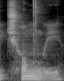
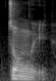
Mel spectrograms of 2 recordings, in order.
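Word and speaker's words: Zhongli: is that's literally it you don't say chongli no that's not how you say it although yeah yeah or dongli like it's much more accurate than John Lee okay Jesus yeylon is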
